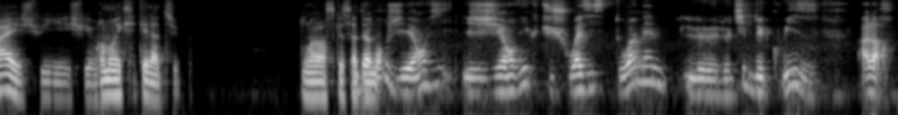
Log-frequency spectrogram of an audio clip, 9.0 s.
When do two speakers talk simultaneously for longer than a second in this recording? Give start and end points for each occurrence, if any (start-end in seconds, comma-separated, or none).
none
